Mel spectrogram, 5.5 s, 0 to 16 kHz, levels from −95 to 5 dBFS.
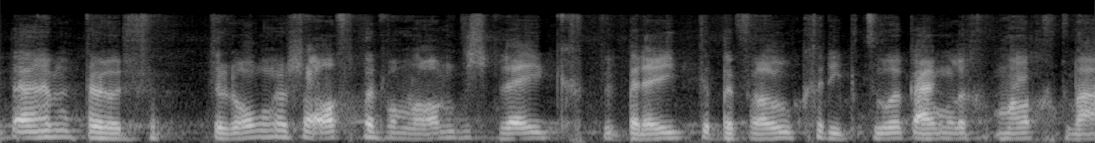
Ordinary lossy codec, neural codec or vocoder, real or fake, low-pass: none; codec, 24 kHz, 1.5 kbps, HILCodec; fake; 10.8 kHz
